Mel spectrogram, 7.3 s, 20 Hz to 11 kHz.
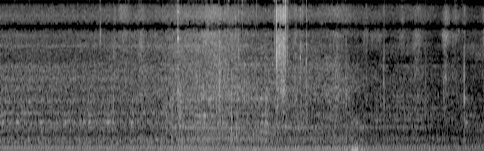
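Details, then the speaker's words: Vehicle engine after repair done 6 June 2024, recorded outside after starting: low, steady hum with even beat and no knocks, ticks or squeals; normal idle. "Alright, engine sounds normal and everything."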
